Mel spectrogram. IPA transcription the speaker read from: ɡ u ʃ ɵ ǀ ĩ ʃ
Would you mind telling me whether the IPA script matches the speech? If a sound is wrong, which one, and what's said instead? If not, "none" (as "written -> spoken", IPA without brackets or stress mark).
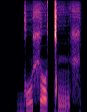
ɵ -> ɤ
